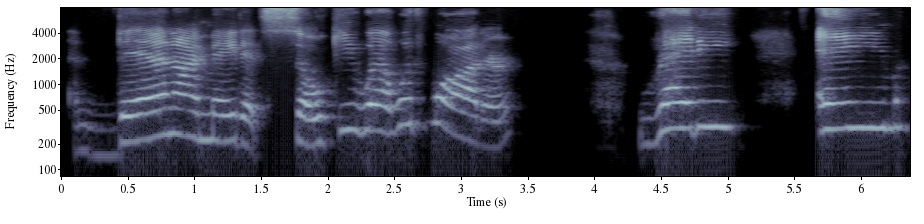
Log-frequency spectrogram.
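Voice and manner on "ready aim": high, loud game call; louder and higher on fire; excited countdown. Acted. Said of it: "I said".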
